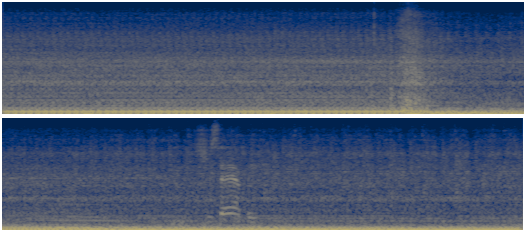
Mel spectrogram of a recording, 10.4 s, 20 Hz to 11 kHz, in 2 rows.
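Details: 1966 Ford Fairlane GTA V8 after fitting a remote oil filter and new gauges: deep, lumpy idle holding steady with one quick blip, nothing knocking or ticking; good oil pressure, charging 14 volts, running healthy.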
